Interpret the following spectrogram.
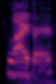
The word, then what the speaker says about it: Leiber: I'm saying it right I always want to say Liber me too I that ey should be long right I don't know I don't know what is English wrong what is the English is e i is Li yep I E is Leap yep that's proper pronunciation struggle with English as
